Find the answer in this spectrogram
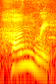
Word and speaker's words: hungry: To be hungry. Hungry. Y pronunciamos la H exhalando.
